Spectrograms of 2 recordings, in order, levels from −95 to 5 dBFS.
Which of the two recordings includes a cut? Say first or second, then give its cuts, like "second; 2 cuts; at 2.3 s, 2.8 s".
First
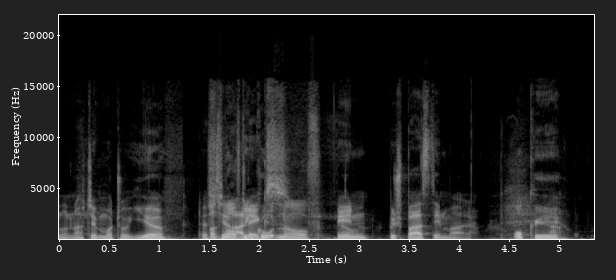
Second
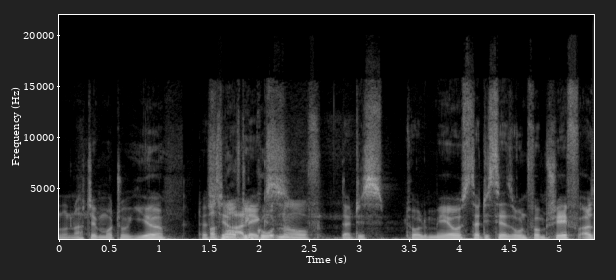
first; 1 cut; at 2.8 s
